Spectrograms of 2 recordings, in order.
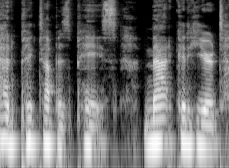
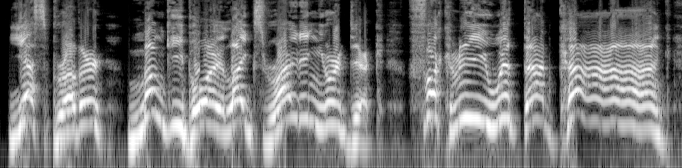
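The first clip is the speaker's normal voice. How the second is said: hammed-up high, loud cry; slow, swooping mock-passionate voice; Chris; 10 semitones higher, slower than usual. A narrator's reading. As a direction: call it out high and drawn-out. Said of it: "Chris said loudly".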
